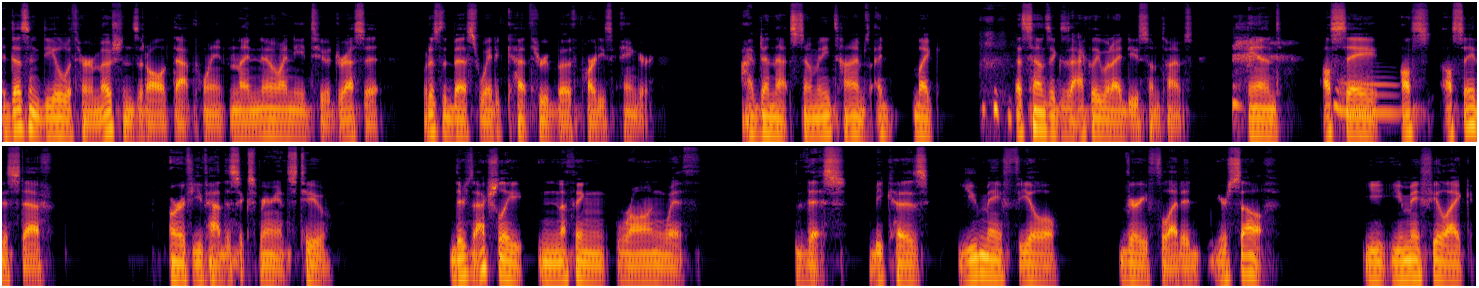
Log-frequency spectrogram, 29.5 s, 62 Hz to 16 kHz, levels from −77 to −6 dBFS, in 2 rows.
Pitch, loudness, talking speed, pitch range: 75 Hz, -25 LUFS, 160 wpm, 70-85 Hz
